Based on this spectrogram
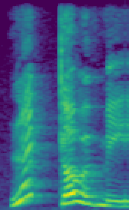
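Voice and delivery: a lord snarling at his clinging companion; angry growl. Acted. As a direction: snarl at him to let go. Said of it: "Spittleworth growled at Flapoon".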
